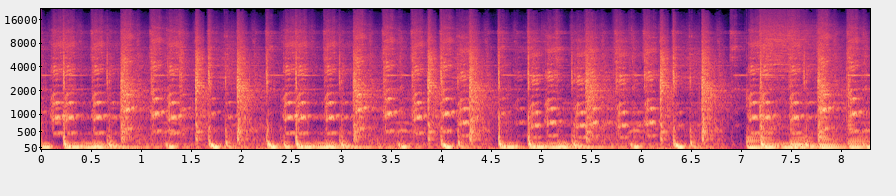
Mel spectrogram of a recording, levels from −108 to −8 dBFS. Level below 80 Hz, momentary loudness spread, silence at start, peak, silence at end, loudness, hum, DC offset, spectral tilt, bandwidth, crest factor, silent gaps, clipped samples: -20 dBFS; 4 LU; 0 s; -2 dBFS; 0 s; -19 LUFS; none; under 0.1%; -4 dB/octave; over 20 kHz; 16 dB; none; under 0.1%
